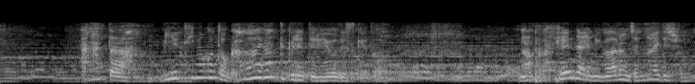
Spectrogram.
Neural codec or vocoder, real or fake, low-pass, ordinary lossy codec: vocoder, 22.05 kHz, 80 mel bands, HiFi-GAN; fake; 7.2 kHz; none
